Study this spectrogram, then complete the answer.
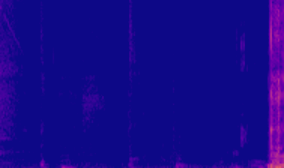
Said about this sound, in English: As he chews into the microphone.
